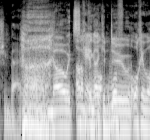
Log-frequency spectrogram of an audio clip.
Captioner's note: groans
